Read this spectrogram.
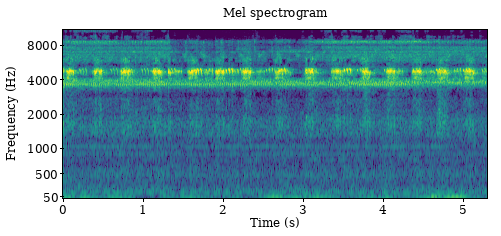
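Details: Grass insect sounds for a study session: continuous high, ringing chirps pulsing a few times per second, with a low droning hum underneath.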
